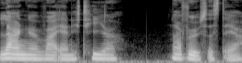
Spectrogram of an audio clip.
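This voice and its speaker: Recorded very cleanly against a silent background, a woman talks at a very slow pace with a fairly low pitch. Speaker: radio satire narrator. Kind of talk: dramatic satirical narration, storybook-style. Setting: radio broadcast. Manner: sardonic, theatrical, building from dry irony to hushed pathos.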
